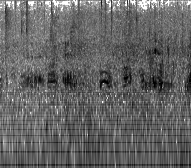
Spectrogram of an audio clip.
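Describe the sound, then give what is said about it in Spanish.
Several ducks quack in quick, repeated bursts across a lake where duck hunters are, layered over a constant rushing background of wind or water, with no one speaking. “En el lago se encuentran con los cazadores de patos.”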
